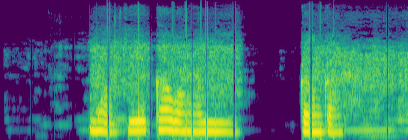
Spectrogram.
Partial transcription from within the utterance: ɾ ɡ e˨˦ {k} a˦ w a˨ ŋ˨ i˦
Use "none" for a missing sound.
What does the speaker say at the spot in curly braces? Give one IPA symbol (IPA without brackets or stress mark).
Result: k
